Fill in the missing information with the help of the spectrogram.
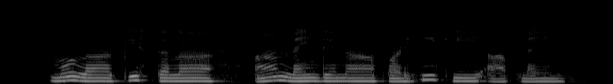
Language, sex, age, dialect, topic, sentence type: Chhattisgarhi, male, 18-24, Eastern, banking, question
